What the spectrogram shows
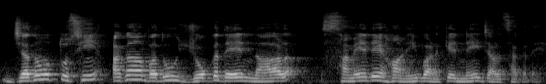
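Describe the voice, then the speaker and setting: A man's voice: fairly high pitch, a little slow, darkish tone, echoey room. A man giving an earnest motivational talk, repeating his points in a sermon-like way. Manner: earnest, repetitive, sermon-like delivery. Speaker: motivational speaker.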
